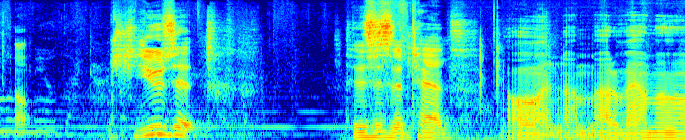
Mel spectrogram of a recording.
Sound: none

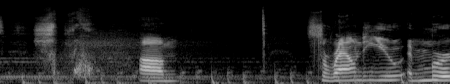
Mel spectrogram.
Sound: growls

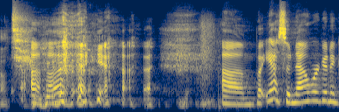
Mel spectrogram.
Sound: all laugh

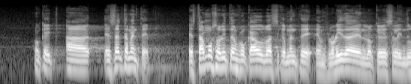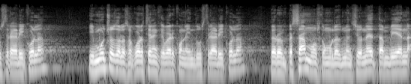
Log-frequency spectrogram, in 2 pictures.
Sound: speaking in Spanish

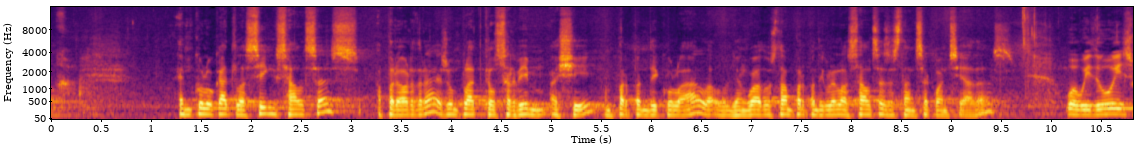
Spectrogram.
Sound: speaking catalan

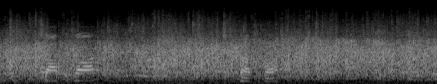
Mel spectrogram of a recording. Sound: applause

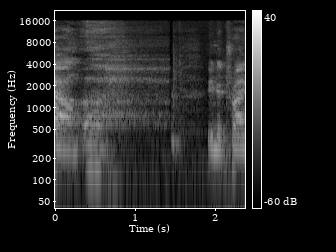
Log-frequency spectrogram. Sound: exhales

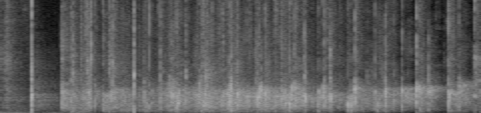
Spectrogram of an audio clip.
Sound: audience applauding

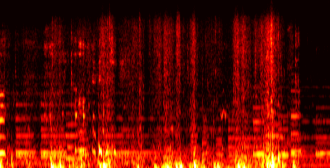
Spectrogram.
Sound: giggling

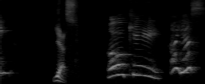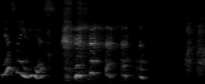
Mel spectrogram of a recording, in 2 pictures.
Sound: chuckles

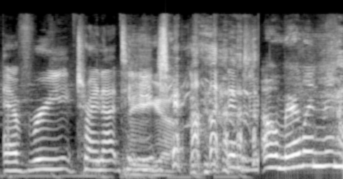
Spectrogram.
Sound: both laugh

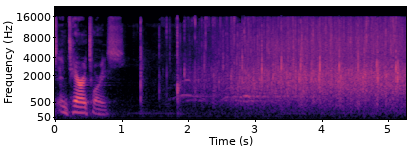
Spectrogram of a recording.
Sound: applause

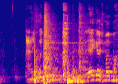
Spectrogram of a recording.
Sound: crash

